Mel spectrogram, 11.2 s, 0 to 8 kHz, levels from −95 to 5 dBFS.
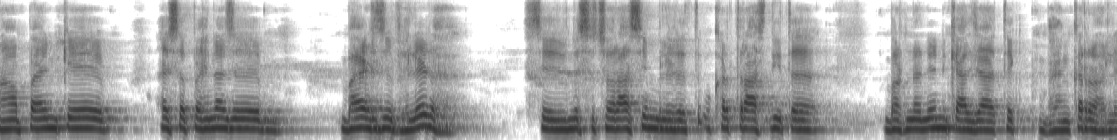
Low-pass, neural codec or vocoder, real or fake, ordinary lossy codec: none; none; real; none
